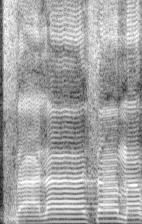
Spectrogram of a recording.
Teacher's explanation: Cara bacanya, ro ini panjangkan 6 harokat. Huruf yang terakhir kita sukunkan, matikan. Salasa marratin. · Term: mad arif lis sukun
